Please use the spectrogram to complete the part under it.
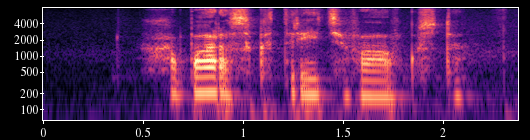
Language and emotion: Russian, neutral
